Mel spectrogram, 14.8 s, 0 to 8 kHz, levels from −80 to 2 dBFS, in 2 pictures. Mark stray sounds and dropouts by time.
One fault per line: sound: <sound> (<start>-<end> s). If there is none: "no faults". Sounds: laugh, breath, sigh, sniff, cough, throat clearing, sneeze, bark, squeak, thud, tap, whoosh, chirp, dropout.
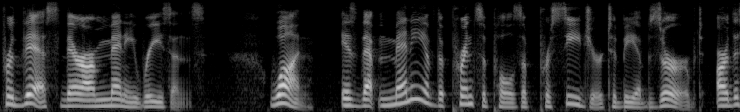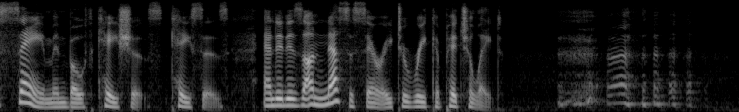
sound: laugh (13.0-14.5 s)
